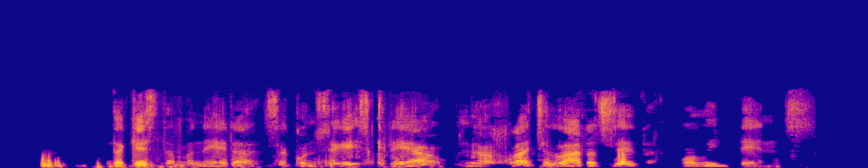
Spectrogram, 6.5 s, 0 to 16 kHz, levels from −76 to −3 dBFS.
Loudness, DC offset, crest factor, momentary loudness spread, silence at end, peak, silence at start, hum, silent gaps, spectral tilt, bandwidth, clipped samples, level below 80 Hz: -21 LUFS; under 0.1%; 22 dB; 13 LU; 0.45 s; 0 dBFS; 0.3 s; none; 0.51-0.55 s, 3.35-3.40 s, 4.98-5.10 s, 5.47-5.54 s; -3 dB/octave; 7.8 kHz; under 0.1%; -72 dBFS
